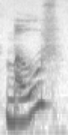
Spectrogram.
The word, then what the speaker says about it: mauve: Also, I think mauve is actually supposed to be pronounced mauve.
